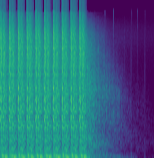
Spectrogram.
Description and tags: Heavy machine gun burst.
